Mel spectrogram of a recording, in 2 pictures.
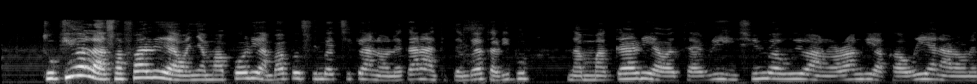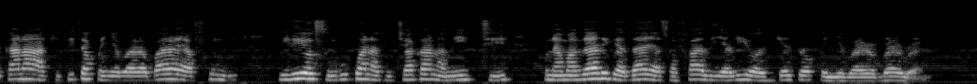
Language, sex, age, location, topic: Swahili, female, 25-35, Nairobi, government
